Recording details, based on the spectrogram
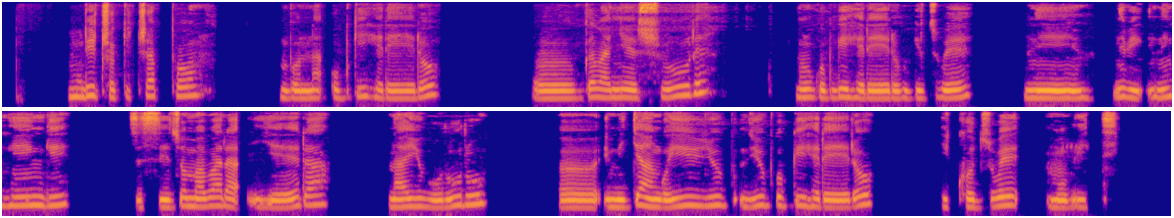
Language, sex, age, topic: Rundi, female, 36-49, education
